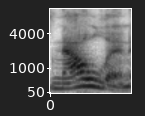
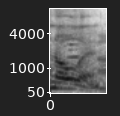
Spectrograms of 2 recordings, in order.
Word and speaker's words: Nowlin: I believe it's Nowlin. Is that right? Yes. Yeah, so it's not Nolan, Cassie Nowlin.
